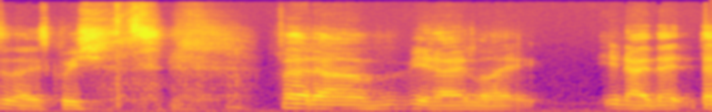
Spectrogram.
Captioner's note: laughs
